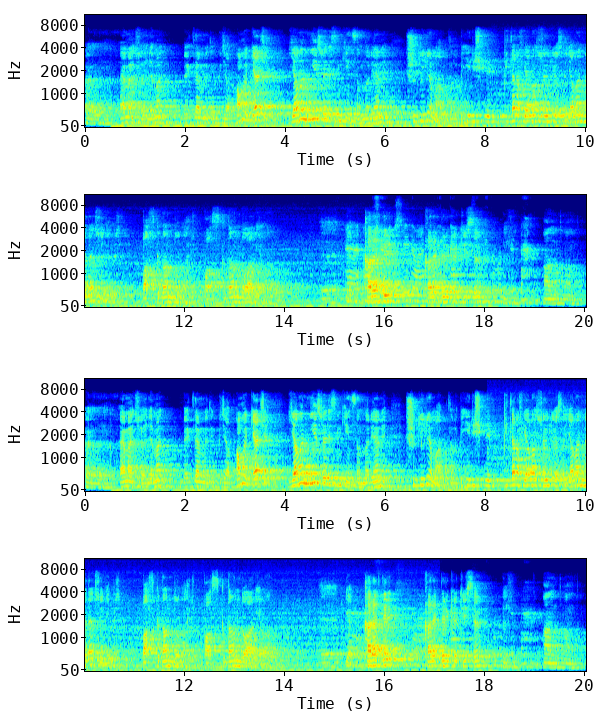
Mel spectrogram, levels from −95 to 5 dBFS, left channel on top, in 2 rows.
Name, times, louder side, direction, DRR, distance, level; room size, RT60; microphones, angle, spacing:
voice 1, 0.0-1.6 1.9-10.7 11.2-12.1 12.4-13.7 14.7-15.4 15.6-16.1 16.8-18.0 18.4-18.5 19.2-19.9, right 1 dB, 45° right, 3 dB, 0.8 m, -29 dB
sound 1, 0.5-18.2, left 3 dB, 90° left, 0.4 m, -41 dB
Engine, 8.0-17.1, right 3 dB, 85° right, 0.5 m, -45 dB
voice 2, 15.2-19.2, left 2 dB, 40° left, 3 dB, 0.7 m, -38 dB
17.0 x 7.6 x 2.4 m, 2.8 s
head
